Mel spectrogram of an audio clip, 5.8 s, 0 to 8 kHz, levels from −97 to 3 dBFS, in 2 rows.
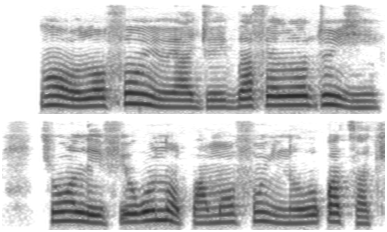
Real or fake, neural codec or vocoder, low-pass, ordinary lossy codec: real; none; 7.2 kHz; none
